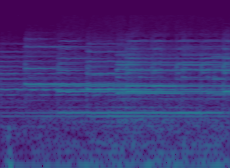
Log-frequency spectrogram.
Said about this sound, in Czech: Nad hlavami nám stále zní z vysoké věže elektrická zvonkohra, kterou v této části výstavy slyšíš od rána do večera.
